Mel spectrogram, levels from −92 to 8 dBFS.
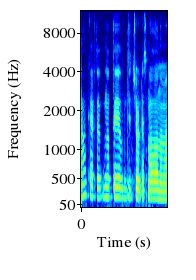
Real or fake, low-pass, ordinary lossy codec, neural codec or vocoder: real; 10.8 kHz; Opus, 16 kbps; none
